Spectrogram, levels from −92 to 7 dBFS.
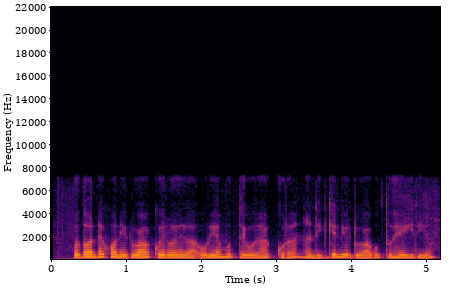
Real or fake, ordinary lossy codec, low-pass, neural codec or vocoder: fake; none; 7.2 kHz; codec, 16 kHz, 0.8 kbps, ZipCodec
